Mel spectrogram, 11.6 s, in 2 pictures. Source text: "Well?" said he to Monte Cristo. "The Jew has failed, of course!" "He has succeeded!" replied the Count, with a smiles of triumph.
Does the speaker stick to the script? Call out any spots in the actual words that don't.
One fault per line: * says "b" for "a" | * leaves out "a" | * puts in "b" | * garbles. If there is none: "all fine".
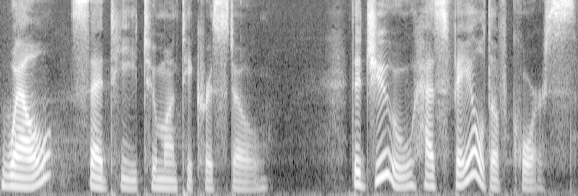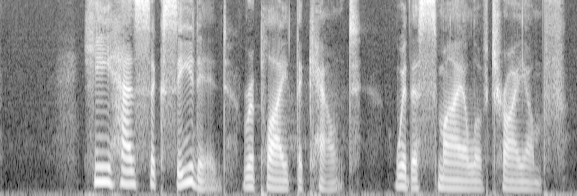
* says "smile" for "smiles"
